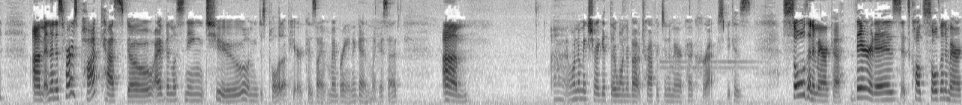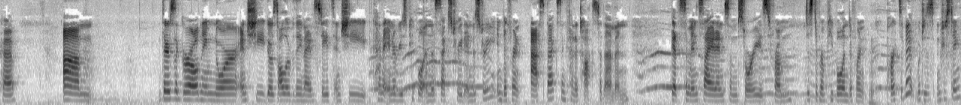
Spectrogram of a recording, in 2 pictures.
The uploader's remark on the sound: Laugh with us (or at us) as we attempt to record a podcast and parent at the same time.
